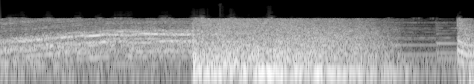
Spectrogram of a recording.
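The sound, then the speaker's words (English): A 'Spirit Force' attack effect from a video game battle starts as a steady tonal hum, then bursts into a loud, noisy blast that roars for about a second before cutting off abruptly. “So shoot, Snowmano used Spirit Force.”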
